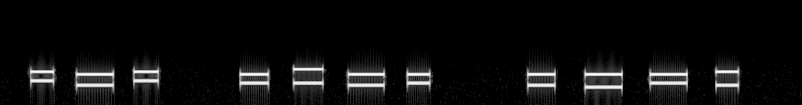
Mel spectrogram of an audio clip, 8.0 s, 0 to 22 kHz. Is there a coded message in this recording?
Yes: DTMF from 0.3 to 7.4 s, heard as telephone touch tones, dialled by hand, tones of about 300 ms. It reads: 040 7947 4175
